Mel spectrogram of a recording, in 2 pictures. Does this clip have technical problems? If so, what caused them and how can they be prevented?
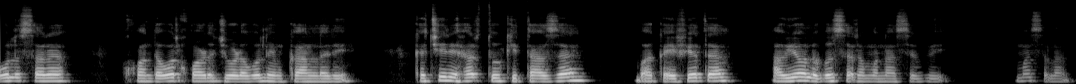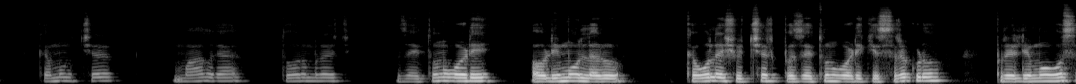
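No, this speech recording has no technical faults to diagnose or prevent. The level rises and falls smoothly where it changes, as a fader would move it.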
